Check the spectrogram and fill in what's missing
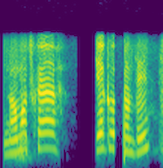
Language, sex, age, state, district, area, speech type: Odia, male, 45-60, Odisha, Nabarangpur, rural, conversation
